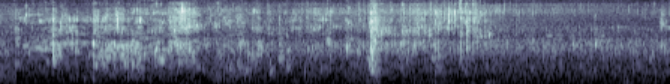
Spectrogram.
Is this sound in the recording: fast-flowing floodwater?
yes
